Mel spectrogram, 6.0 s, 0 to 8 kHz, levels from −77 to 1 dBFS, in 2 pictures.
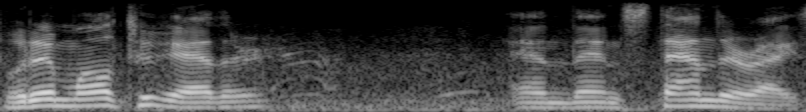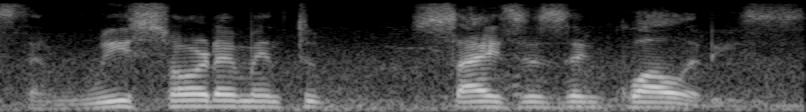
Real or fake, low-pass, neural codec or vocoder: real; 7.2 kHz; none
